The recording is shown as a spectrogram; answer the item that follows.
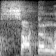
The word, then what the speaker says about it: subtle: तो एठी उच्चारण कौन हम सटल हम ठीक अच्छे।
